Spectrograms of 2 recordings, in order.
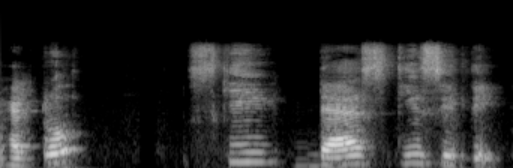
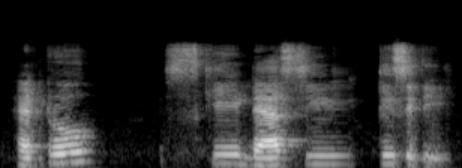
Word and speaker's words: heteroscedasticity: So that's why I mean it's very very difficult for me to pronounce multiple times. So heteroscedasticity, heteroscedasticity, right?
